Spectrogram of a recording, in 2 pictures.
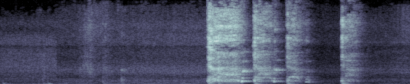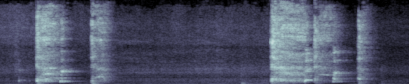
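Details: Girl coughing: three bursts of two to four harsh coughs each, with quiet room noise between them; repeated coughing in a child.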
